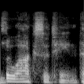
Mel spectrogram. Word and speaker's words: Fluoxetine: I have difficulty with that as well. Fluoxetine. – Fluoxetine. Thank you.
